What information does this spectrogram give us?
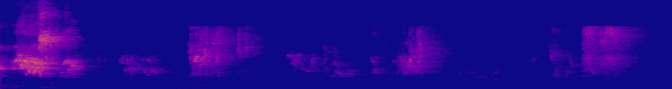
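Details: Single lovebird chirps come in short, separate bursts. A loud, harsh first burst is followed by about six quieter, clipped chirps spaced roughly a second apart, with silence between.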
